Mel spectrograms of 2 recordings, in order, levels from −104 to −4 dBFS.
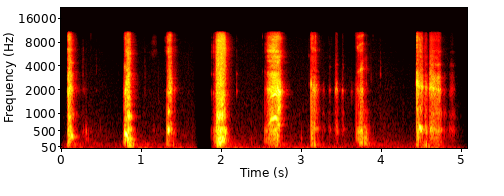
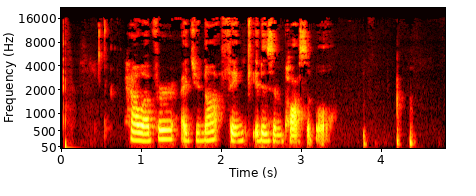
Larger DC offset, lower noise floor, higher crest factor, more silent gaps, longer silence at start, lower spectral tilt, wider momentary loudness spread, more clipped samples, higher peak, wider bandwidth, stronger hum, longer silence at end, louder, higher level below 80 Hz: neither; first, -71 dBFS vs -49 dBFS; about the same, 24 dB vs 20 dB; first, 1.71-1.88 s vs none; about the same, 0.1 s vs 0.05 s; second, -2 dB/octave vs -3.5 dB/octave; about the same, 19 LU vs 21 LU; neither; about the same, -4 dBFS vs -6 dBFS; second, 11 kHz vs 16.5 kHz; neither; about the same, 0.3 s vs 0.4 s; about the same, -23 LUFS vs -23 LUFS; about the same, -58 dBFS vs -56 dBFS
